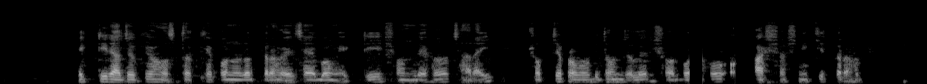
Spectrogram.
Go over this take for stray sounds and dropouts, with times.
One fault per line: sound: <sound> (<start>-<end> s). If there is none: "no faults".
sound: dropout (6.9-7.0 s)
